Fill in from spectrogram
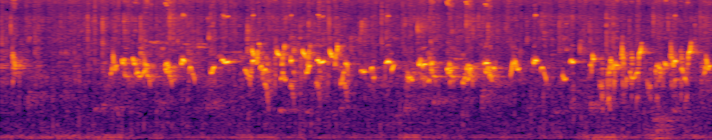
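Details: Sooty-headed bulbul in vigorous song to provoke a rival, used as a lure: a quiet opening, then a fast, dense run of warbling, gurgling notes that continues steadily to the end.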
